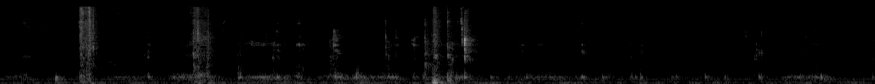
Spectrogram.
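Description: Close-miked chewing of a mouthful of egg breakfast sandwich, with irregular sharp clicks from the mouth, the loudest about four and a half seconds in.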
